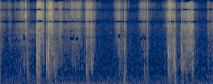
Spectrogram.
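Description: Tarot deck being shuffled by hand: faint, irregular flicks and rustles of cards.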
